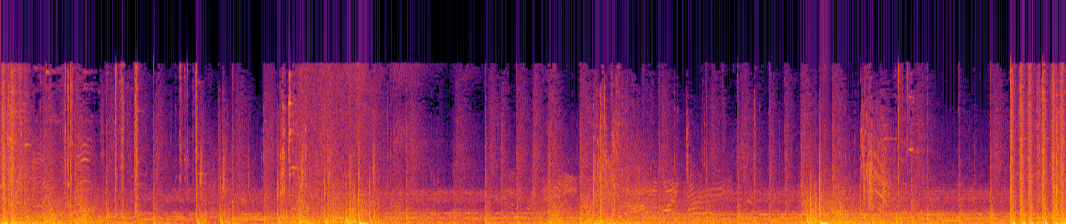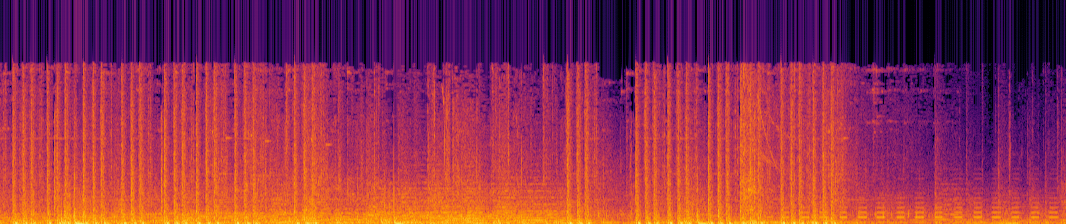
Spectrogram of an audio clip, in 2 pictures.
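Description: Rapid bursts of gunfire from Halo Infinite on Legendary difficulty, dense and continuous with sharp repeated shots over a busy game soundscape, while a player talks throughout.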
